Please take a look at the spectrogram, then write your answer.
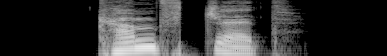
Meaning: fighter jet
- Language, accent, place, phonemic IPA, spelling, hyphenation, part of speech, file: German, Germany, Berlin, /ˈkam(p)fˌ(d)ʒɛt/, Kampfjet, Kampf‧jet, noun, De-Kampfjet.ogg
